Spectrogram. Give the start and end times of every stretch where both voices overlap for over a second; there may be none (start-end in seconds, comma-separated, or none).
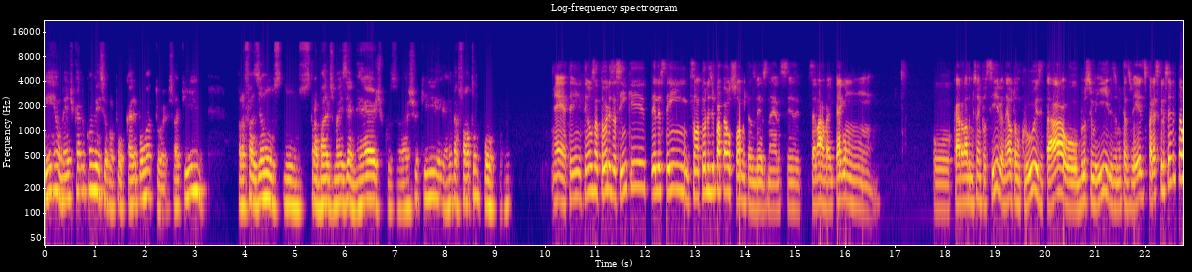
none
